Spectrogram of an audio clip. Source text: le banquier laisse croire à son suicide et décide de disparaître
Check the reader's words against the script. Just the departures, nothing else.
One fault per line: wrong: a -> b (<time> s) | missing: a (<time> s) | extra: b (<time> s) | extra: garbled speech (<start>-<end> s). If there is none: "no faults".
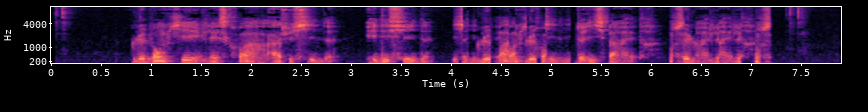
missing: son (2.3 s)
extra: garbled speech (4.0-5.2 s)
extra: garbled speech (6.2-7.2 s)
